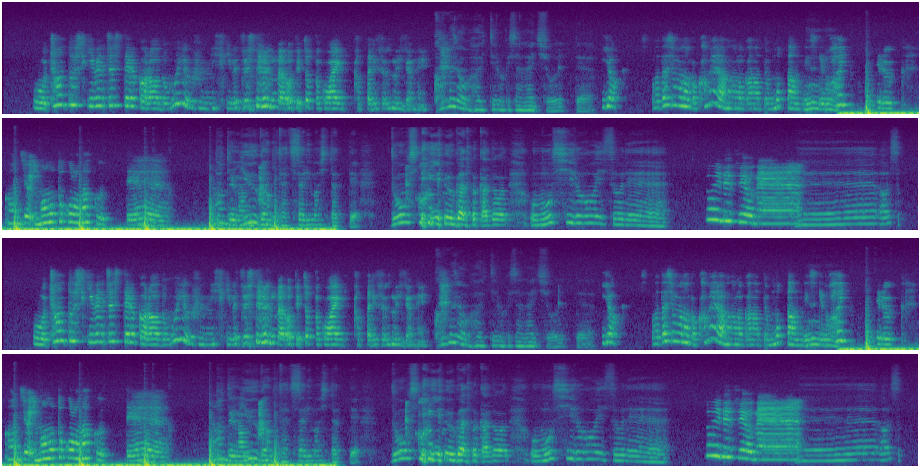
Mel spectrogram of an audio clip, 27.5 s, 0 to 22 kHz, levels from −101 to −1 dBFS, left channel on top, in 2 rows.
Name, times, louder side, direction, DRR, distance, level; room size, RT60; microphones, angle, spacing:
voice 1, 0.5-6.7 9.0-9.2 9.7-12.6 13.1-15.3 15.6-16.2 16.9-17.8 20.0-20.2 24.3-25.7, right 1 dB, 80° right, 0.8 m, -31 dB
voice 2, 6.5-8.9 12.0-12.6 15.8-16.1 17.0-19.3 19.6-23.7 25.6-27.2, left 1 dB, 50° left, 0.5 m, -35 dB
sound 1, 12.5-18.7, equal, 15° right, 1.5 m, -20 dB
4.6 x 2.1 x 2.7 m
head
